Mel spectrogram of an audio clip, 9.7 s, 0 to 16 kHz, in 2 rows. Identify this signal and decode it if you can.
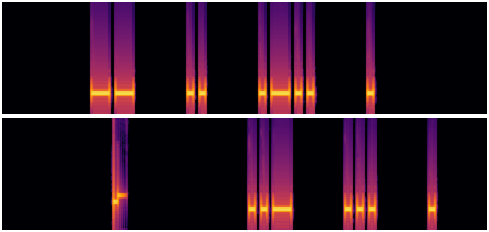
Morse code, heard as a keyed tone, about 20 wpm, spaced as for 11 wpm, 700 Hz. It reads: MILE USE
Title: 3x Character Spacing - Top 300 Words - 20wpm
